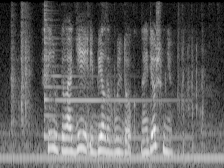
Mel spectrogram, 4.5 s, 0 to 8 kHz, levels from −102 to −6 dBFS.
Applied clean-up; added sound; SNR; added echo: none; Harp; 13 dB; none.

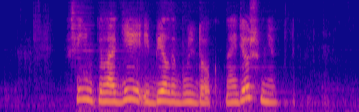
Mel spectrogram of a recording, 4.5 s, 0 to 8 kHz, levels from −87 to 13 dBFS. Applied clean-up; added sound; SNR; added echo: neural separator model SepFormer DNS4.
